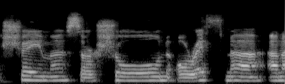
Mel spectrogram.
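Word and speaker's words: Seamus: about irish people if they've got names like sheamus or shawn or ethner and i'm sure abbott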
